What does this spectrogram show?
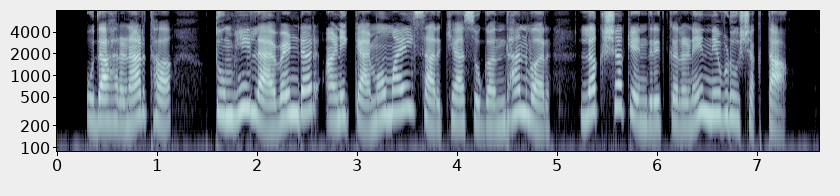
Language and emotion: Marathi, neutral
